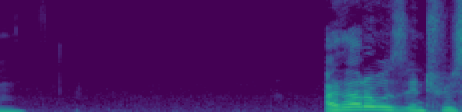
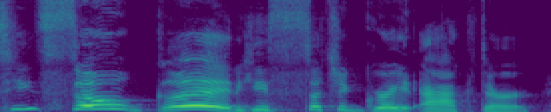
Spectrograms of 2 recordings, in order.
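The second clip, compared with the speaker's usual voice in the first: drawn-out, higher, louder gush of admiration; slow, high-pitched fangirl gush; gushing praise; 6 semitones higher, 4 dB louder, slower than usual. Real, not acted. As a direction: swoon over the actor's performance. Gushing over the actor.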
